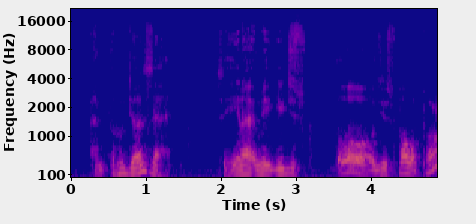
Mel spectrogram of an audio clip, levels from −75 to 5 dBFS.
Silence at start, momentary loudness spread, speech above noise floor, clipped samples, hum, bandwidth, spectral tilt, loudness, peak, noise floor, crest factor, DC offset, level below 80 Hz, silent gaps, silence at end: 0.25 s; 16 LU; 29 dB; under 0.1%; none; over 20 kHz; -5.5 dB/octave; -39 LUFS; -24 dBFS; -67 dBFS; 16 dB; under 0.1%; -68 dBFS; none; 0 s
